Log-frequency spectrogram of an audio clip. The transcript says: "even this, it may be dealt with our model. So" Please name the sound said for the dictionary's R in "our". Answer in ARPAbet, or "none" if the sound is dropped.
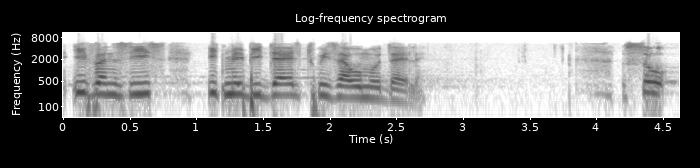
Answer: W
